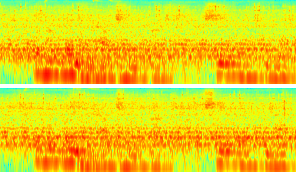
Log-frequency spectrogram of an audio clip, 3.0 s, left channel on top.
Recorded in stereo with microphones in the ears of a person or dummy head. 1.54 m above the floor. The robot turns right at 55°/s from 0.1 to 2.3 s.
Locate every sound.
0.3 s a man speaking: 140° left, 1.7 m; by 2.9 s 115° right, 1.7 m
